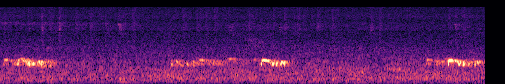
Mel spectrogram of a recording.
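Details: Struggling under the strong hands of another monkey, Sada, the monkey Moka gives four short wavering tonal cries at irregular intervals over ten seconds in Kampong Cham Province, Cambodia, over steady low background noise.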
